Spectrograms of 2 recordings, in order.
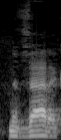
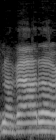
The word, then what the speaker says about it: Navattic: The amount of people who say like Nevada or something, I'm just used to hearing it as Navattic as well.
